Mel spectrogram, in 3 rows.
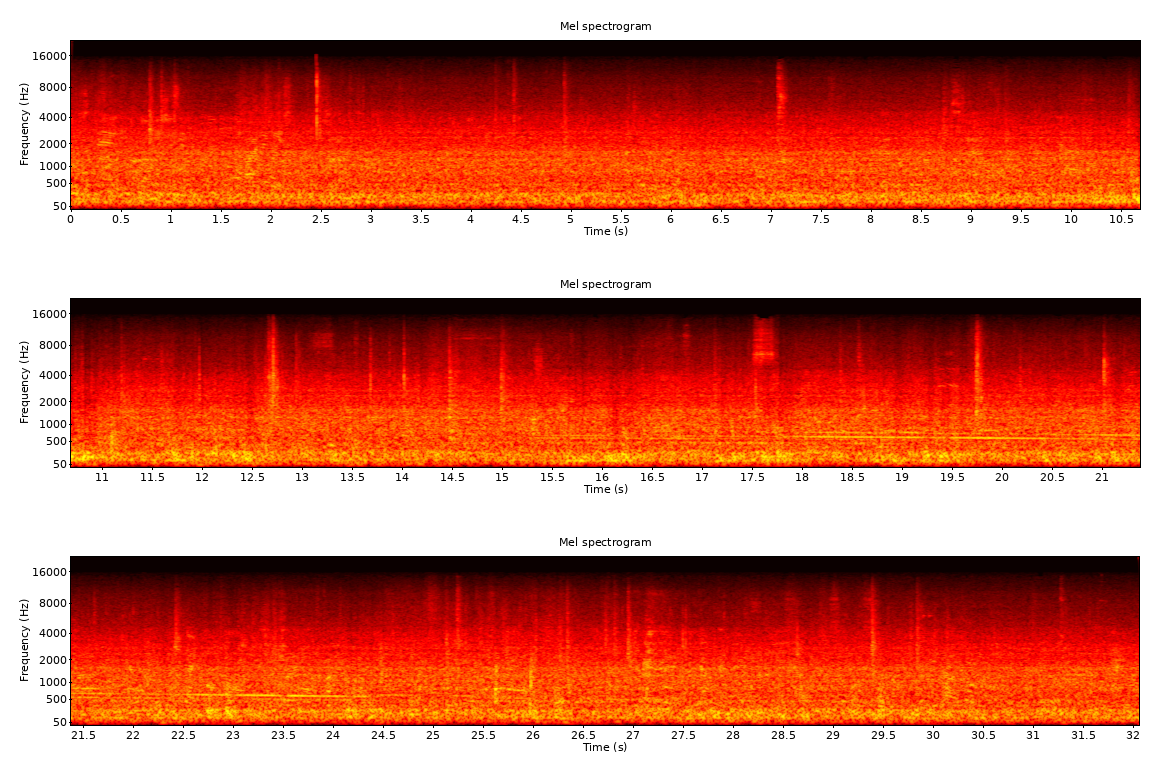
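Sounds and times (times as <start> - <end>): train running rumble: 0.0 - 32.0
faint whine falling in pitch: 15.3 - 26.3.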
